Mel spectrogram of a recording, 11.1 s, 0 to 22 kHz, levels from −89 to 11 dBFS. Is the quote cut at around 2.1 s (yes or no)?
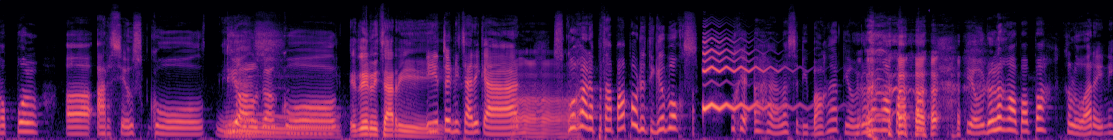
no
